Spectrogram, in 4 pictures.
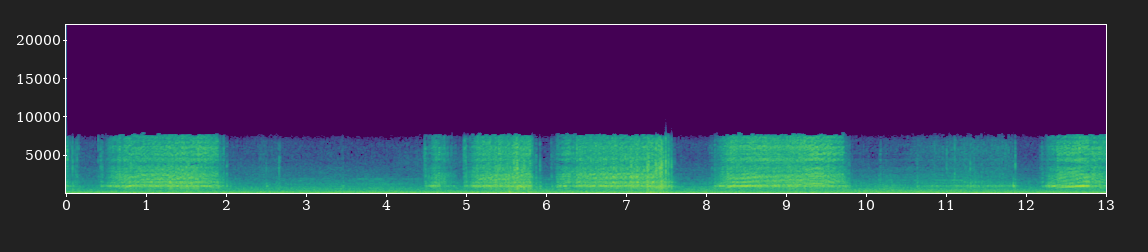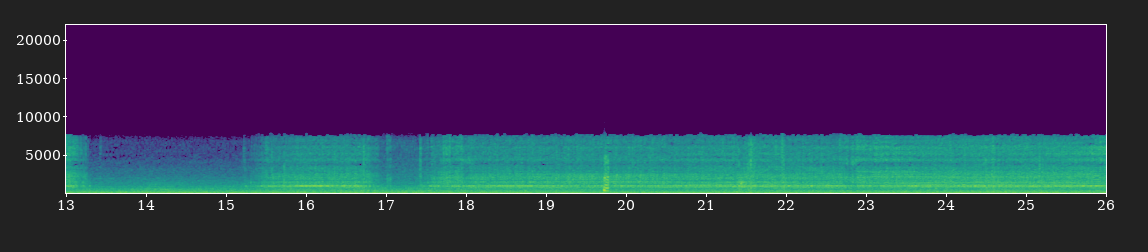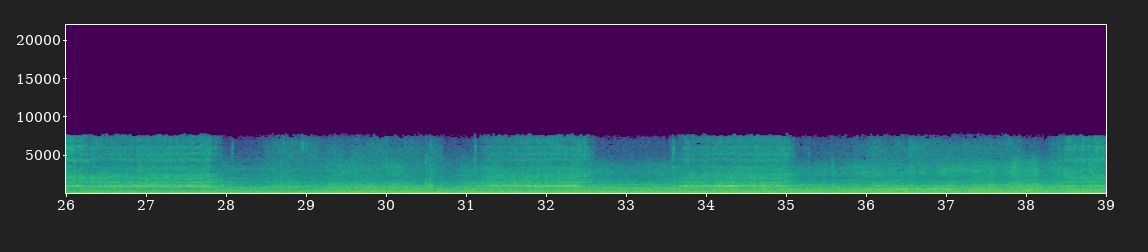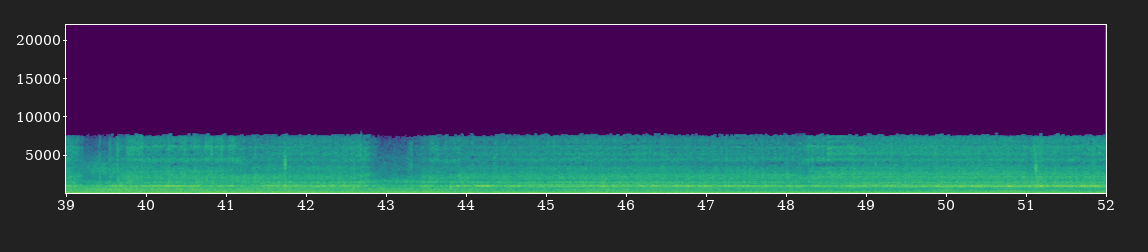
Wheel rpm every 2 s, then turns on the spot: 80, 0, 50, 90, 100, 10, 30, 10, 40, 60, 70, 70, 70, 60, 20, 30, 20, 40, 30, 30, 60, 40, 60, 70, 70, 70.
4-6 12-14 28-30 36-38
